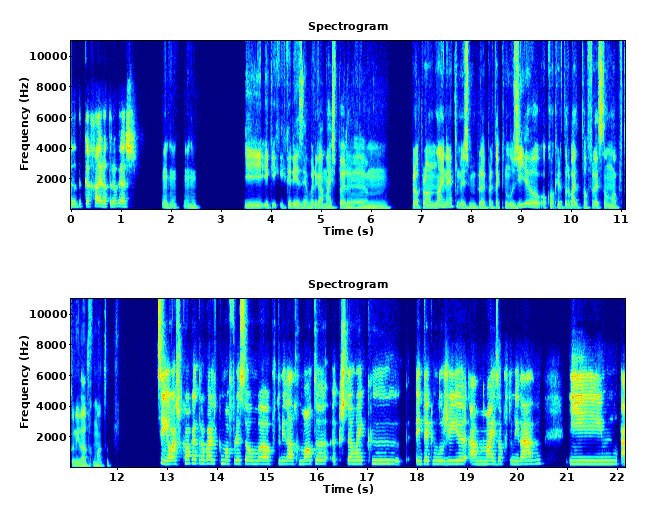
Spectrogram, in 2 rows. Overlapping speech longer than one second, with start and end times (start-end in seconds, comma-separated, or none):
none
